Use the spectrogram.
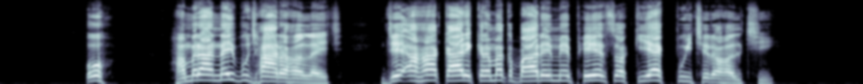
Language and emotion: Maithili, disgusted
